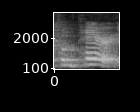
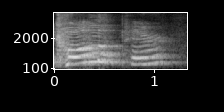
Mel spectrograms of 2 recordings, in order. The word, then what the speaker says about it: compare: this would you say comma pair or would you say compare alright the stress is on pair so the comp is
